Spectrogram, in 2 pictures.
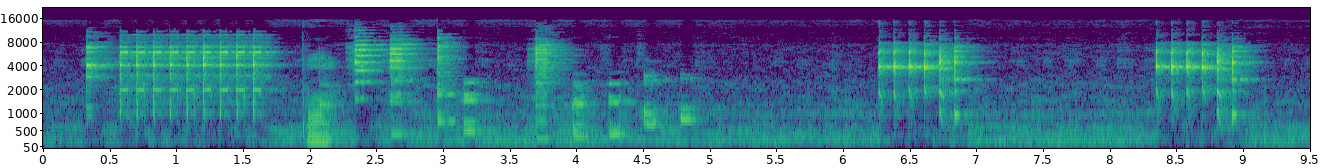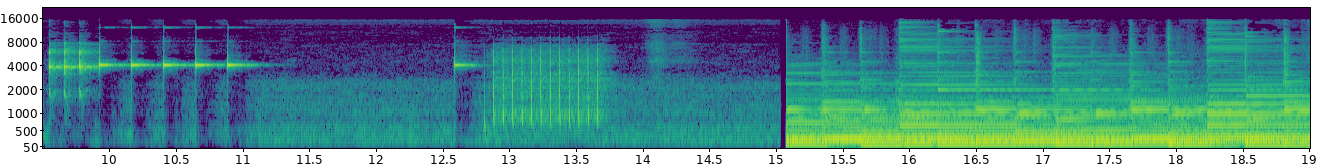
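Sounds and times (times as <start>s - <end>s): rapid electronic clicks: 6.3s - 7.1s, 8.3s - 11.0s, 12.6s - 13.8s.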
